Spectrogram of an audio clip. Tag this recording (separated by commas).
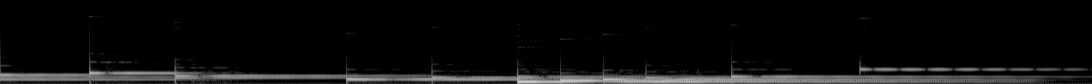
Music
